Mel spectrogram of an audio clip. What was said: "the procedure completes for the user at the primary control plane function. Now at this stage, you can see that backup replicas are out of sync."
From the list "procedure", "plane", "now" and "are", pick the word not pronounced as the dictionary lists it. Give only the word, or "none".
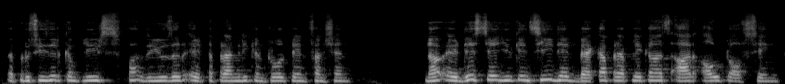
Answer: plane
